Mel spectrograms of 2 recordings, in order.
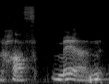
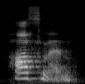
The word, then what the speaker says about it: Huffman: croak I know well my name is actually Huffman but we pronounce it Huff men and I'm sure it's actually pronounced hufman and I do get a lot of hofman which just spelled with the U whatever so um would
